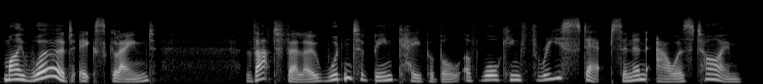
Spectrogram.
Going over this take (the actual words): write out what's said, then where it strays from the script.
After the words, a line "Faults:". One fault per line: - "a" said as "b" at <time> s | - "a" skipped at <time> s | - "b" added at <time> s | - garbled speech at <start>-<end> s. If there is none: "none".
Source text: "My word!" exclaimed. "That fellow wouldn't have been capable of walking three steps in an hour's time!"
"My word!" exclaimed. "That fellow wouldn't have been capable of walking three steps in an hour's time!"
Faults:
none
